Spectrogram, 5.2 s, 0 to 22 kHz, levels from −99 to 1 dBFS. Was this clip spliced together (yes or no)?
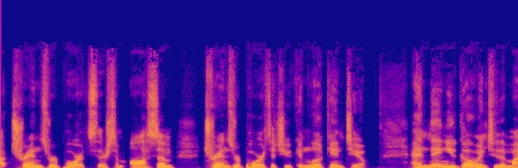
no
